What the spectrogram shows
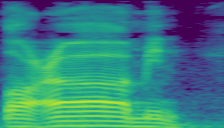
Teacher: عین باریک ہے تو الف کو بھی باریک پڑھیں گے، طعامن۔ ٹھیک ہے، یہ تو تھی الف کی ترکیب کہ الف جو ہے وہ پہلے والے حرف کے مطابق ادا کیا جاتا ہے۔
